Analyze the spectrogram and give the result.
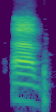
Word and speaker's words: Leicester: I'll take Leicester just to be a dick. So, You said it wrong. So it's you're wrong altogether. – I'll take Leicester. Leicester.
